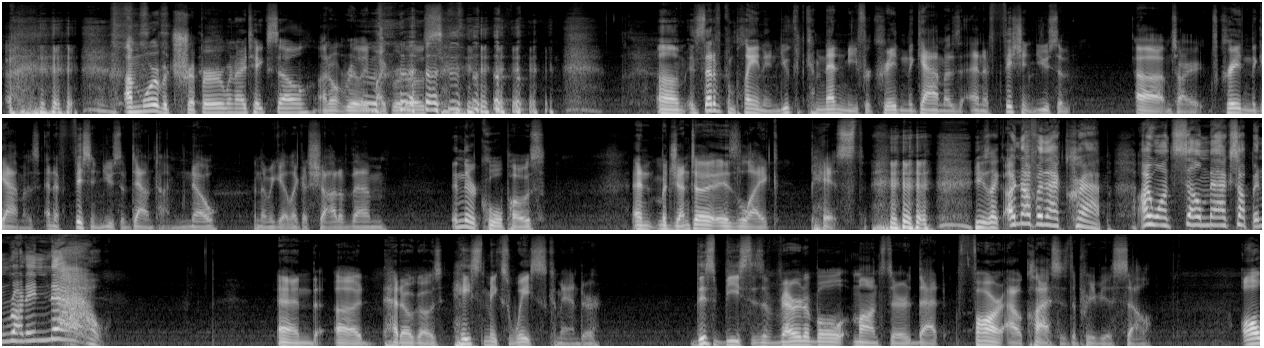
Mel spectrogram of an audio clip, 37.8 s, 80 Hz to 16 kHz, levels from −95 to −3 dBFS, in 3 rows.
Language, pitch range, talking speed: English, 90-140 Hz, 150 wpm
